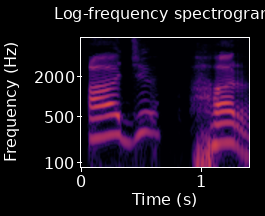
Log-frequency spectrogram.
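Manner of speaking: अजहर split as अज, then हर; two-part reading. Shown as a demonstration. Teacher showing students how it's read, two-part reading. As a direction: say अजहर slowly in two drawn-out chunks, अज and हर. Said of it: "इसको पता कैसे पढ़ते हैं".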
